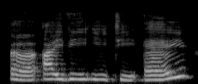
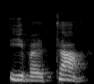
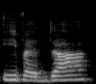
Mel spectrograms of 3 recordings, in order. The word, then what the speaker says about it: Iveta: So I give you example on my first name, Iveta, but if I spell my name Yvetta, I'm sure you will say my name correctly, Iveta, not Iveda or Iveda, and that way.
